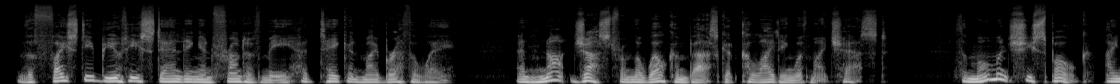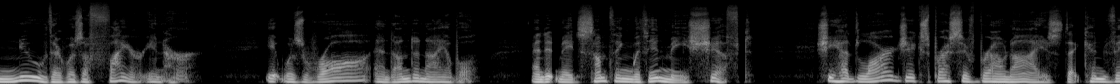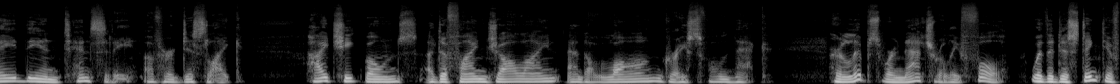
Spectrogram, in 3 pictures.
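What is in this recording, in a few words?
Cozy Romance first person male female Dialogue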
